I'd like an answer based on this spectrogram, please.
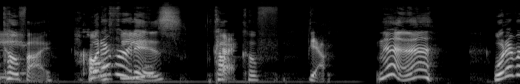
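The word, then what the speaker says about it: Ko-fi: fine no kofi but i don't actually know how you pronounce this website's name it's ko hyphen fi i would say kofi kofi that's what i thought too but then why they say buy me coffee but it's kofi but it looks like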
